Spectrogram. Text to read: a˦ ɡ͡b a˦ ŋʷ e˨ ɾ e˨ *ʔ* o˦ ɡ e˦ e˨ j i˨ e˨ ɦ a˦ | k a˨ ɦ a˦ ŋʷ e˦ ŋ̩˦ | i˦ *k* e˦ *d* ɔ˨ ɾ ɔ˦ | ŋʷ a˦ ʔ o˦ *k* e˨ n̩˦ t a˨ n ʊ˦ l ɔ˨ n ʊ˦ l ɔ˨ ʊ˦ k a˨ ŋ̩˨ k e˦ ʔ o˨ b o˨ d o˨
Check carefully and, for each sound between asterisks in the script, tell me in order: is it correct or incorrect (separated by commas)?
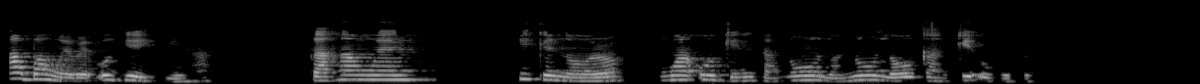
correct, correct, incorrect, incorrect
